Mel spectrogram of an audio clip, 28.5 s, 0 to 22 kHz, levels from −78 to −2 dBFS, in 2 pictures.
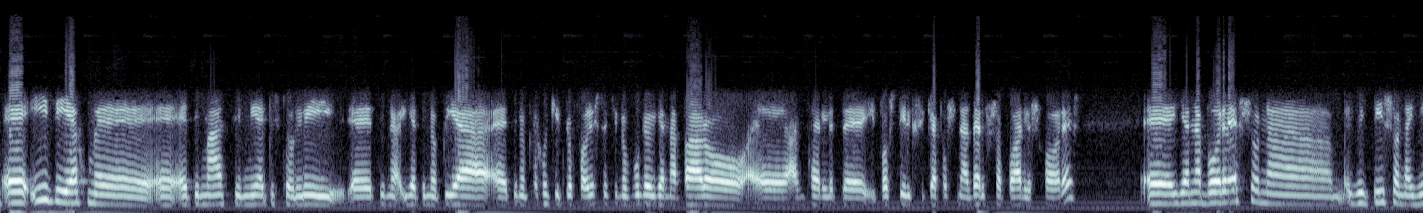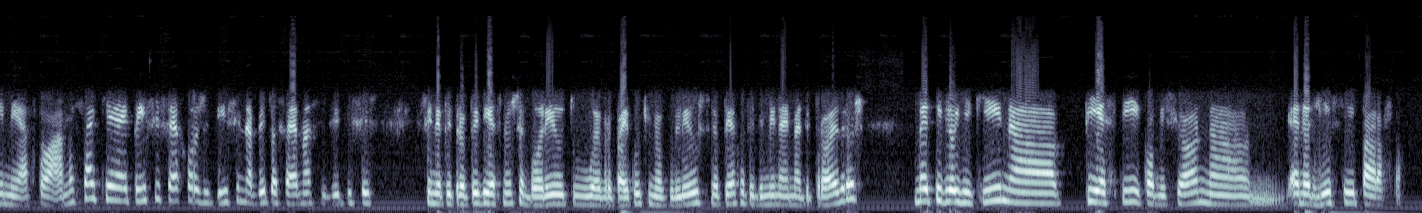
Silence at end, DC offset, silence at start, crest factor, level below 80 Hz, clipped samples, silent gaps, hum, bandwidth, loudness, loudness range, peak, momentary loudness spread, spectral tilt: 0.25 s; under 0.1%; 0 s; 14 dB; -56 dBFS; under 0.1%; none; none; 13 kHz; -14 LUFS; 3 LU; 0 dBFS; 10 LU; -5.5 dB/octave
